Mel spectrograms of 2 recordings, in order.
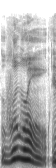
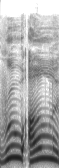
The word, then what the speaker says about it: rural: R 이걸 또박또박 발음을 하면은 rural이 맞는데요. 보통 이렇게 대화제에서는 그냥 루얼로 들려요.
